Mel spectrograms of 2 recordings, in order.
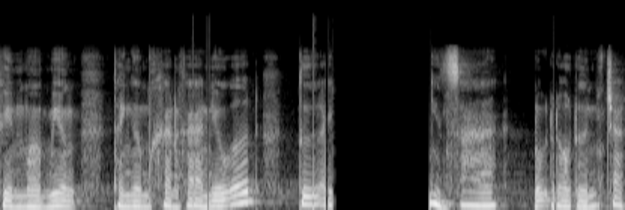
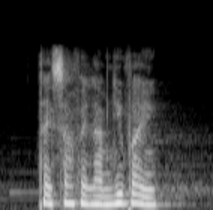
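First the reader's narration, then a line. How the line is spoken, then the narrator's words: Trembling voice. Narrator (Vietnamese): Giọng của Lạc Tranh cũng run rẩy theo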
